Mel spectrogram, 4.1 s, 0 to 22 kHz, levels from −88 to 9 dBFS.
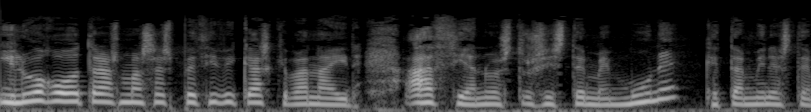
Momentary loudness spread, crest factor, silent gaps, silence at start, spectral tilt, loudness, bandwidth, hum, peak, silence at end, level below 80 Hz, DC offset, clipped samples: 9 LU; 20 dB; none; 0 s; -5 dB/octave; -28 LUFS; 12.5 kHz; none; -6 dBFS; 0 s; -56 dBFS; under 0.1%; under 0.1%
